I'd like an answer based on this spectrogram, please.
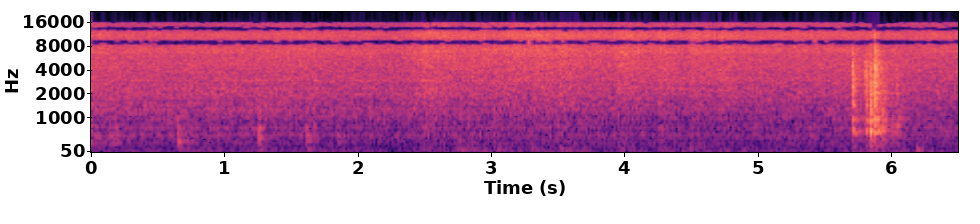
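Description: Diced onions sizzling steadily in hot oil in a skillet as they are scraped in with a spatula, with a few light scrapes and taps. A brief clatter about six seconds in is the loudest sound.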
